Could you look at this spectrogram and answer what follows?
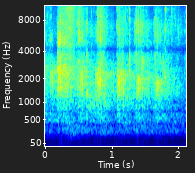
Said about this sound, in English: That was a good one. All the men should be clapping there, but that's all right.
